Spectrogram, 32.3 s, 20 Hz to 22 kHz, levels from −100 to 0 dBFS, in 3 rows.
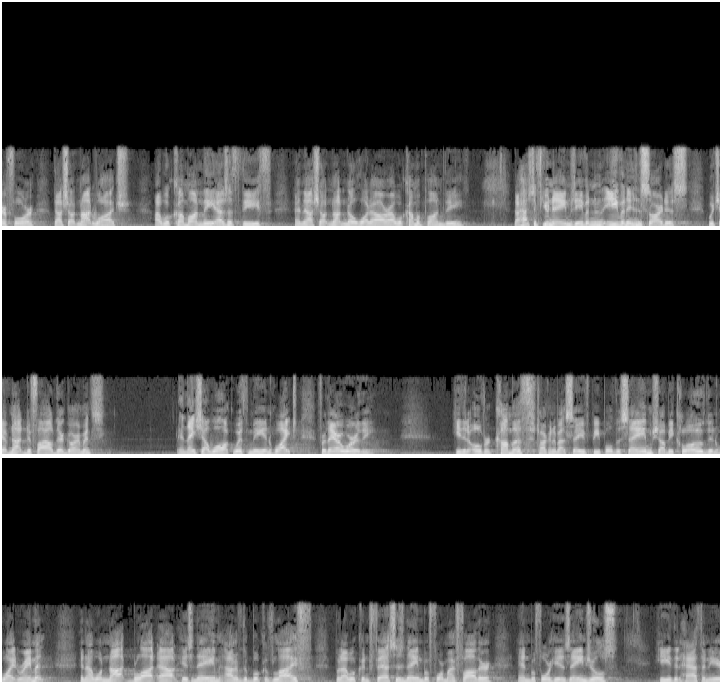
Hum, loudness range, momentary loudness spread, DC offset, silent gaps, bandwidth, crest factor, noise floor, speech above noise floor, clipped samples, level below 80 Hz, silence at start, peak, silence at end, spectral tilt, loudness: none; 3 LU; 9 LU; under 0.1%; none; 8.2 kHz; 18 dB; -50 dBFS; 32 dB; under 0.1%; -58 dBFS; 0 s; 0 dBFS; 0 s; -4 dB/octave; -19 LUFS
